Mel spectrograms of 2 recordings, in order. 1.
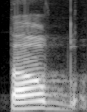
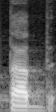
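'd' উচ্চারণটি ভারী ও জোরালো। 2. 'd' উচ্চারণটি সাধারণ ও হালকা। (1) "উচ্চারণটা খেয়াল করবেন" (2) "তাদ বলা যাবে না"

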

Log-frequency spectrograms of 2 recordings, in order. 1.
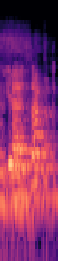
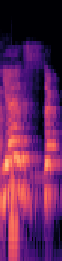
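Bunyi z pendek dan tunggal. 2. Bunyi z didobel dan ditahan lebih lama. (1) "Kan yazak" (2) "Karena zainya tasdid"

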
